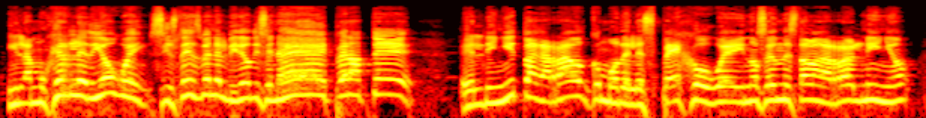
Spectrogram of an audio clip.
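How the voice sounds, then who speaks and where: A man's voice: very high-pitched, steady tone, quick pace, hardly any pauses, bright, forceful tone. A man with a Mexican Spanish accent hosting a radio comedy show, rambling through the news in slangy, jokey storytelling. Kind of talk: comic news rundown.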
